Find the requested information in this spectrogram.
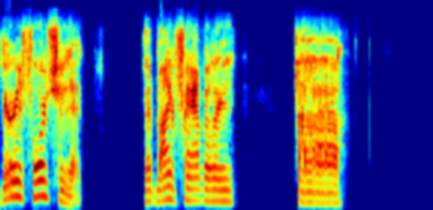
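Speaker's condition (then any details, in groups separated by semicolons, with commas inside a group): Spinal muscular atrophy, congenital; progressive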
